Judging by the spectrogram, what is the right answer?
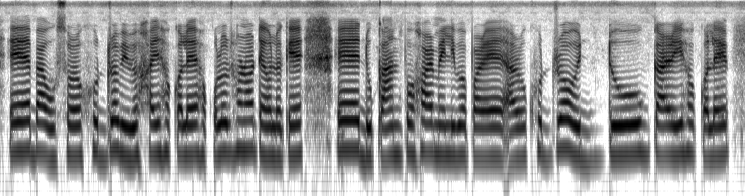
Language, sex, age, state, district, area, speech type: Assamese, female, 18-30, Assam, Charaideo, rural, spontaneous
